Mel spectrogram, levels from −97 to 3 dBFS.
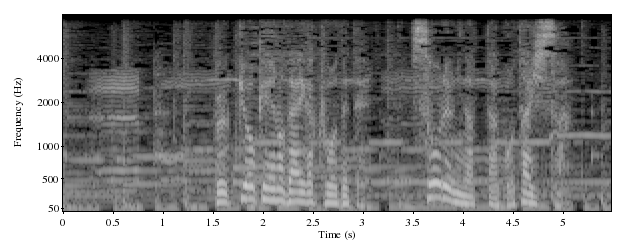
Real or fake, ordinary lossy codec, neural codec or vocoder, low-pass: real; none; none; 7.2 kHz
